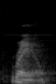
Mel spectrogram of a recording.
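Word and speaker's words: Rael: Orchard Barkeep's name is Rail. Railgun chime. Like, I was in like a rail. That's how you spell it. R-A-E-L. Like you're about to get railed. okay.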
